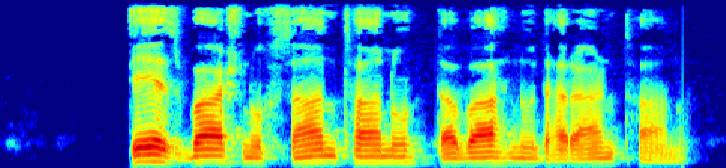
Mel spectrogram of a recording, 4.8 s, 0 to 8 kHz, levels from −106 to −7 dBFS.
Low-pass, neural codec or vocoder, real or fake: 7.2 kHz; none; real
